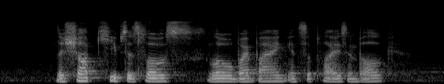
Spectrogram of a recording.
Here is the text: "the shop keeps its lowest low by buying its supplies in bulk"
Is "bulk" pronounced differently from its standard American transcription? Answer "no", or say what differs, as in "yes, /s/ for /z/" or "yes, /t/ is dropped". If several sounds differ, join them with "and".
no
